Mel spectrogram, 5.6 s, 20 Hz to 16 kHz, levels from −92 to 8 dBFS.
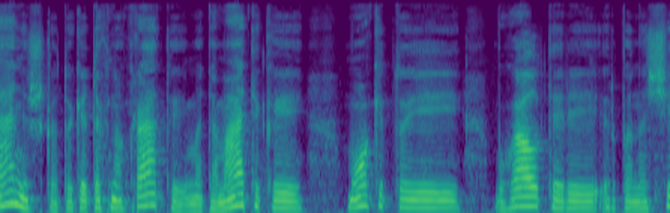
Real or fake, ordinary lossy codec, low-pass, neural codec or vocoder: real; AAC, 64 kbps; 14.4 kHz; none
